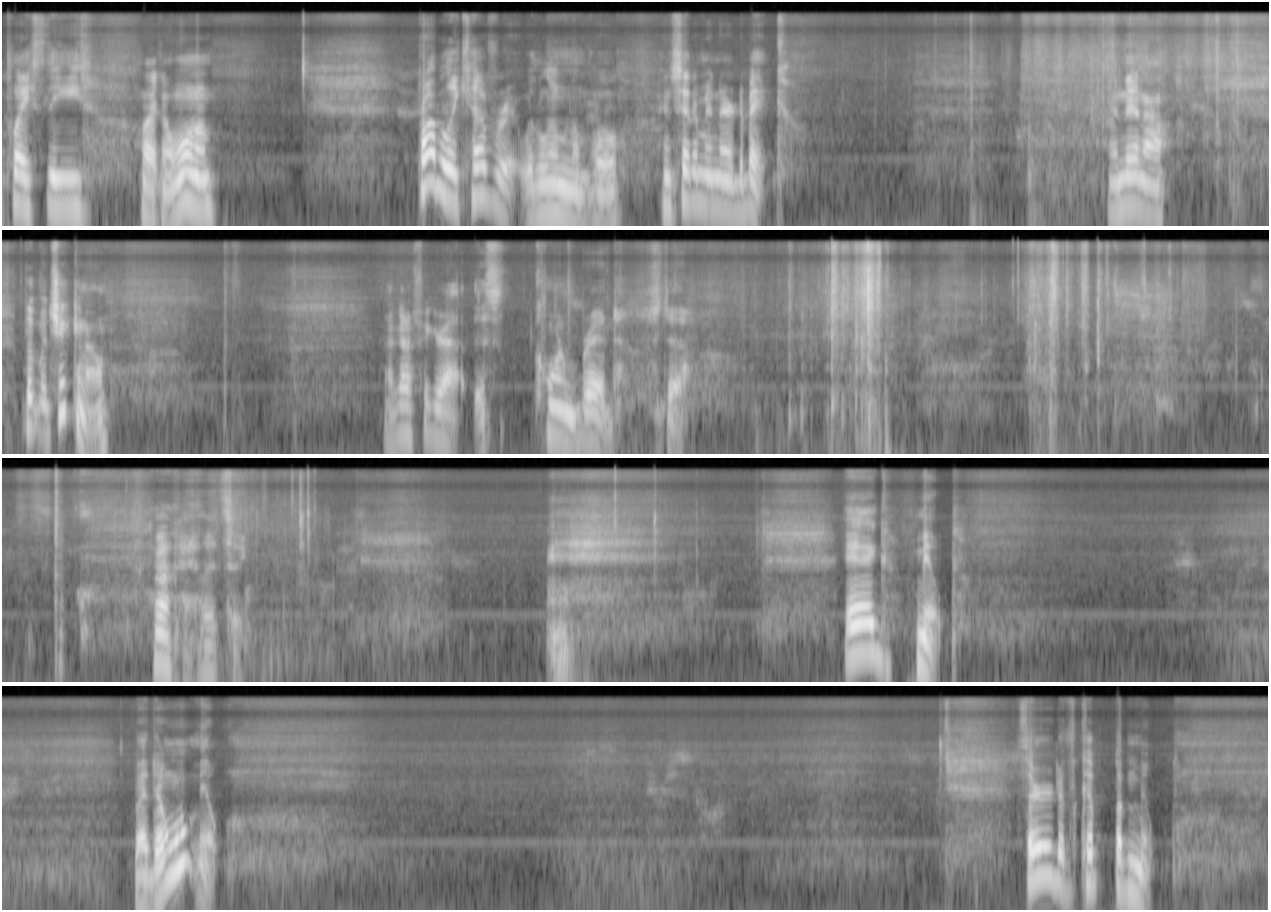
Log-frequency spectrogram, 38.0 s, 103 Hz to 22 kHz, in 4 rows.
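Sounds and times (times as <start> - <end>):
faint steady hum: 0.0 - 38.0
person breathing in: 1.7 - 3.0, 10.4 - 12.3, 23.1 - 25.3, 34.4 - 36.1.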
